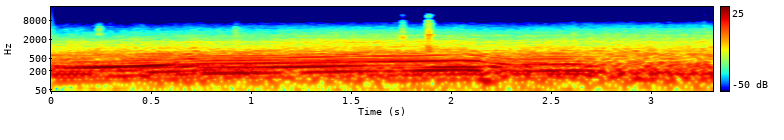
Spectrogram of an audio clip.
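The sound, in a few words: turbo car engine revving, exhaust pops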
